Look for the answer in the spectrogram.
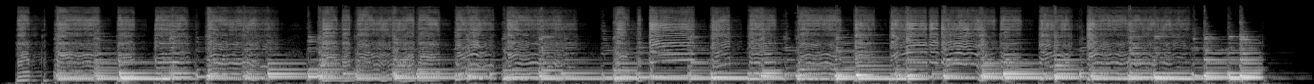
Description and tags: The happy birthday song played on ukulele and kazoo.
